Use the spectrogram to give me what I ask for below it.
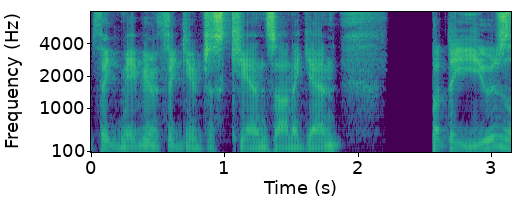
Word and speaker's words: Kienzan: Kienzan, that's how you say it.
